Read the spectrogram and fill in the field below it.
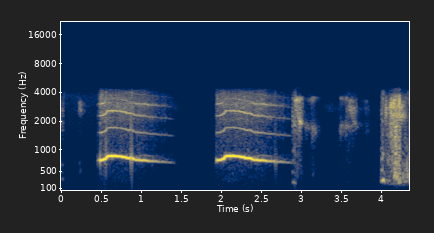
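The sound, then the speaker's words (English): A person imitates an owl hoot with two long, high, steady vocal tones that droop slightly at the end, sounding a bit like a meow, followed by a few short breathy noises. “Oh, I was trying to be an owl, but it sounds more like a cat.”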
